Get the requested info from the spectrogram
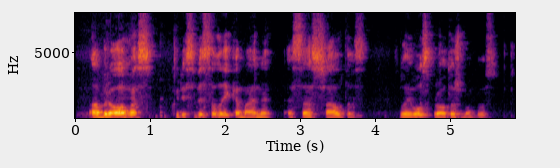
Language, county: Lithuanian, Klaipėda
